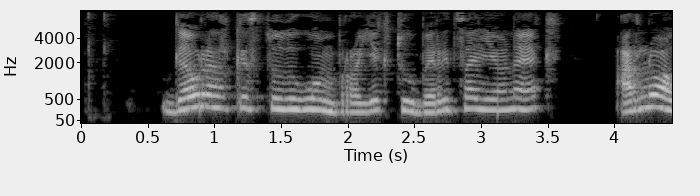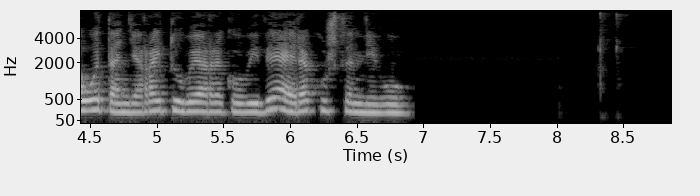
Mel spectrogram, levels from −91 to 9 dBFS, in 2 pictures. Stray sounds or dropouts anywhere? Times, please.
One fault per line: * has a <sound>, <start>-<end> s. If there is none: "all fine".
all fine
